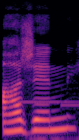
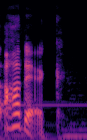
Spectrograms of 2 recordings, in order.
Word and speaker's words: Ajin: Instead of saying Ajin, he says Adik, which sounds like a puppy's name.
